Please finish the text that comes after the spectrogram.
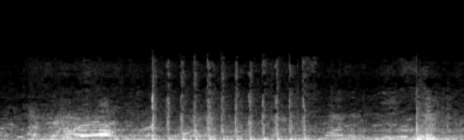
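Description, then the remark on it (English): A rapid burst of gunshots, a dozen or so sharp cracks in quick succession, rings out over a crowd of shouting voices on an airport tarmac as people stream across it, followed by one more loud shot near the end. “In another, gunshots rang out as people streamed across the tarmac.”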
